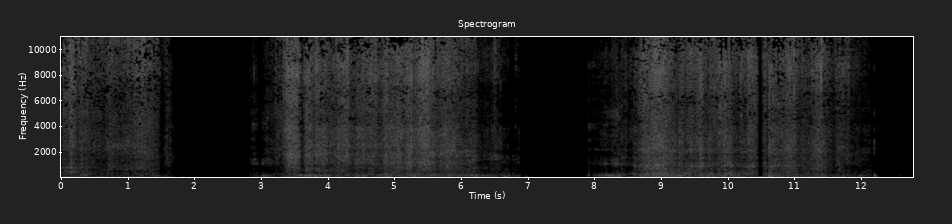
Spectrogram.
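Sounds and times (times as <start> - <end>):
paper being rubbed and scratched: 0.0 - 1.7, 2.8 - 6.9, 7.9 - 12.2.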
